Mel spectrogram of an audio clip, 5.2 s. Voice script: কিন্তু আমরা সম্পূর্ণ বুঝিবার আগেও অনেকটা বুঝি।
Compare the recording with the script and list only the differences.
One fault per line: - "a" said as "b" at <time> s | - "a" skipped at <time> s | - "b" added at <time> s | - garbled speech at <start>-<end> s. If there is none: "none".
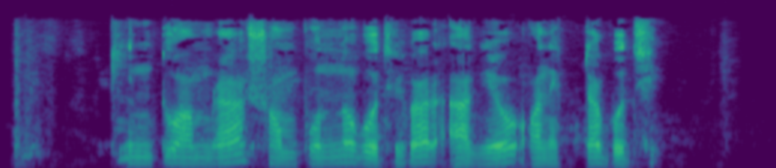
none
